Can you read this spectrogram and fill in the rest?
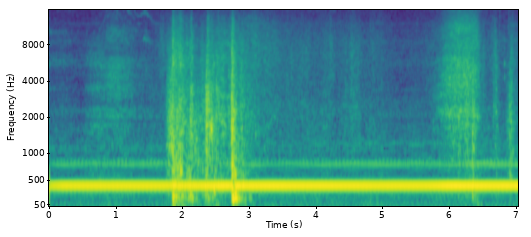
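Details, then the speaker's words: HMV 2400 Stereomaster amplifier after recapping, cleaning the rotary mode switch and replacing driver transistor VT13 with a BFY52: clean steady 400 Hz tone with a couple of handling knocks after a soak test; both channels working. "yeah both channels are still working this was on a test for about eight hours so i'm satisfied this can go back in the cabinet"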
